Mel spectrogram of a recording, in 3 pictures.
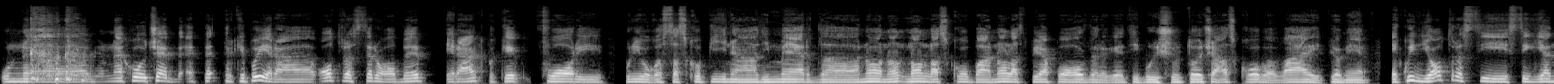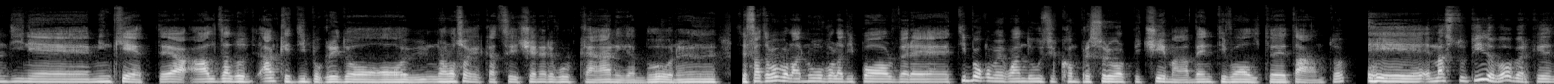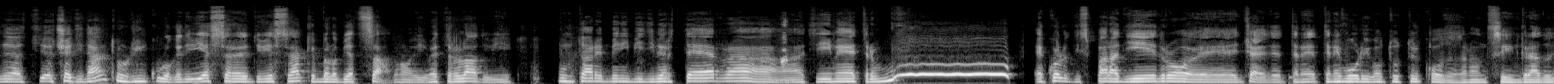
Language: Italian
